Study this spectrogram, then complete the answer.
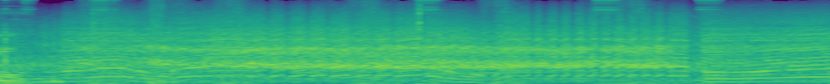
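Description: Tyres screech in a long skid.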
